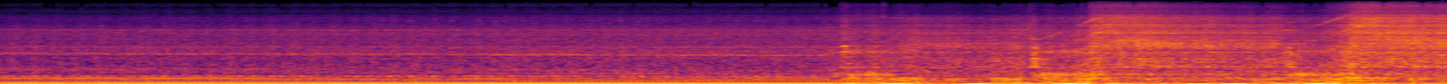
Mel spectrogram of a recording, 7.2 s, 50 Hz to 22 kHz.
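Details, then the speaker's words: Rebuilt crash-damaged salvage Audi S3 with intake mods, started after rebuild: steady deep idle then several sharp throttle blips that rise and fall cleanly with a crisp intake whoosh over a loud exhaust; sounds healthy. "You know what? That sounded absolutely mega. I didn't expect it to sound that good."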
